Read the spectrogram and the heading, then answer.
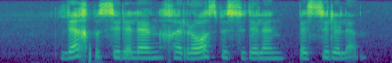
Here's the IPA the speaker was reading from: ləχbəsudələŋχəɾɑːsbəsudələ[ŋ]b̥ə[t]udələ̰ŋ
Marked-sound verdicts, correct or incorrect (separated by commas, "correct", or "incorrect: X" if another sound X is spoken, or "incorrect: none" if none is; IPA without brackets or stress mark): correct, incorrect: s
